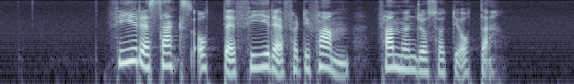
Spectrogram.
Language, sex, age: Norwegian, female, 36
